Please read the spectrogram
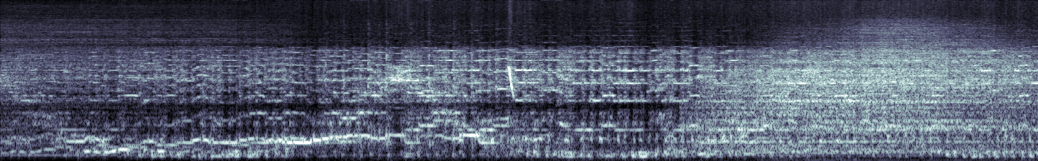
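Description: Free-improvised space-rock jam led by electric guitar, playing a wandering melodic line over a dense band texture; a low sustained note joins about halfway through.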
